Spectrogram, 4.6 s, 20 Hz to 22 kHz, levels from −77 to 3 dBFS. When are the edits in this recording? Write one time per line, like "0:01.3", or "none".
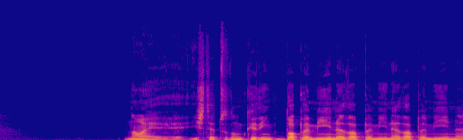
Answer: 0:02.8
